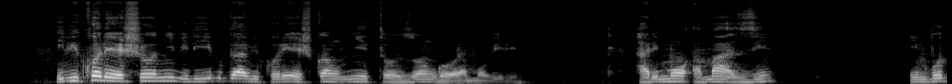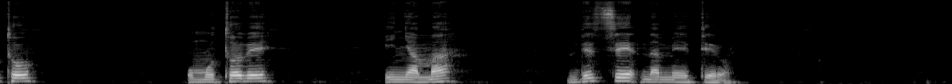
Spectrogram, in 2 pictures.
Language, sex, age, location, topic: Kinyarwanda, male, 18-24, Kigali, health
